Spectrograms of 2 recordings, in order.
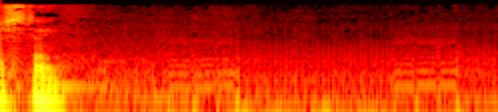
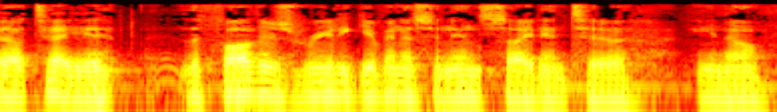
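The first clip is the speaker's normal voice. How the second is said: usual speaking voice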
